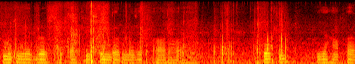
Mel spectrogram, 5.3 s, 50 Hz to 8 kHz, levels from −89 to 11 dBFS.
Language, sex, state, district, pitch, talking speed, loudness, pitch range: Hindi, male, Madhya Pradesh, Dhar, 100 Hz, 135 wpm, -25 LUFS, 95-110 Hz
